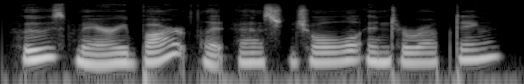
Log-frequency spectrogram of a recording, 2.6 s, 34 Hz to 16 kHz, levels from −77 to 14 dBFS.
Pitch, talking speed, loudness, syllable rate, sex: 190 Hz, 135 wpm, -17 LUFS, 5.2 syllables/s, female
